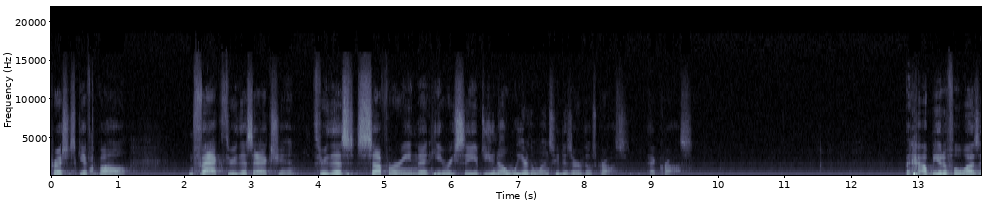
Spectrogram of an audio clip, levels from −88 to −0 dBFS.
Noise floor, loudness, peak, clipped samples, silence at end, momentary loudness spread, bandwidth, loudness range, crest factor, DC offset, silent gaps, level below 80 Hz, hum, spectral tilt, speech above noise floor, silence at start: -58 dBFS; -37 LUFS; -6 dBFS; under 0.1%; 0 s; 19 LU; 18 kHz; 17 LU; 32 dB; under 0.1%; none; -40 dBFS; 60 Hz at -60 dBFS; -5 dB/octave; 23 dB; 0 s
